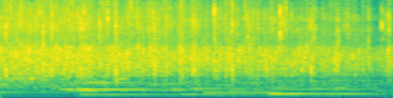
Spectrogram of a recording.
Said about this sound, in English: Come on, give God a good hand clap offering. Hallelujah.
